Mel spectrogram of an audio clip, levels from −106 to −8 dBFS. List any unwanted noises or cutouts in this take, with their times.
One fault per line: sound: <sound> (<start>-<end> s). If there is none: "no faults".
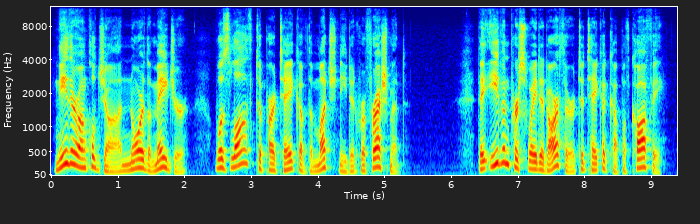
no faults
